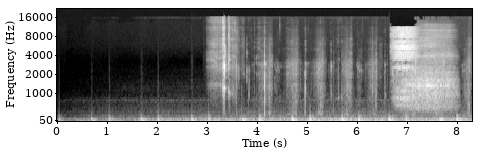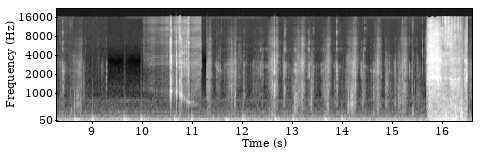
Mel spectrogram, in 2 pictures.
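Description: Low, heartbeat-like thumping sound effect that grows louder over the first couple of seconds, with scattered clicks and two short hissing swells.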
